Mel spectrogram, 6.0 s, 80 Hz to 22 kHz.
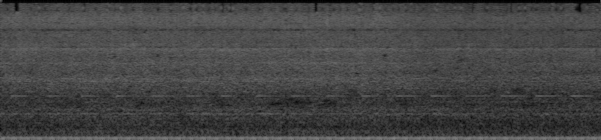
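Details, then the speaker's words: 2016 Dodge Charger after its rebuild, first start once finished: deep, steady, even idle with no knock or tick, a little smoke as fingerprint oil burns off the headers, fan working; engine sounds good. "sounds good though sounds pretty good"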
